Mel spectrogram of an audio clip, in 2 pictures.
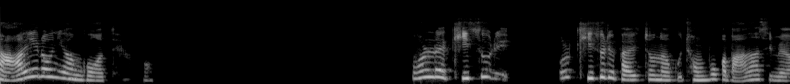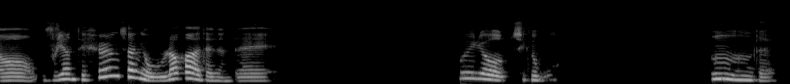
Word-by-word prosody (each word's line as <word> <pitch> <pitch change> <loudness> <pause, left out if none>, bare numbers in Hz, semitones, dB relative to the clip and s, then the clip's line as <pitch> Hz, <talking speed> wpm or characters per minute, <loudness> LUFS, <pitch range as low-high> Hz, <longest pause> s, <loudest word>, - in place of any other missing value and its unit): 아이러니한 300 - +4
거 195 -1 -1
같아요. 185 +1 -10 2.6
원래 330 +3 +4
기술이 285 +1 +1 0.5
원래 310 +3 -4
기술이 295 +1 +3
발전하고 205 -4 0
정보가 210 +2 0
많아지면 180 -1 -2 0.2
우리한테 235 0 -1
효용성이 345 -5 +2
올라가야 230 +8 +3
되는데 170 - -9 1.8
오히려 250 -9 0
지금 205 -2 -6
우 210 - -21 1.6
음음 225 -6 0
네. 170 -1 -12
215 Hz, 205 characters per minute, -27 LUFS, 185-280 Hz, 2.6 s, 아이러니한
